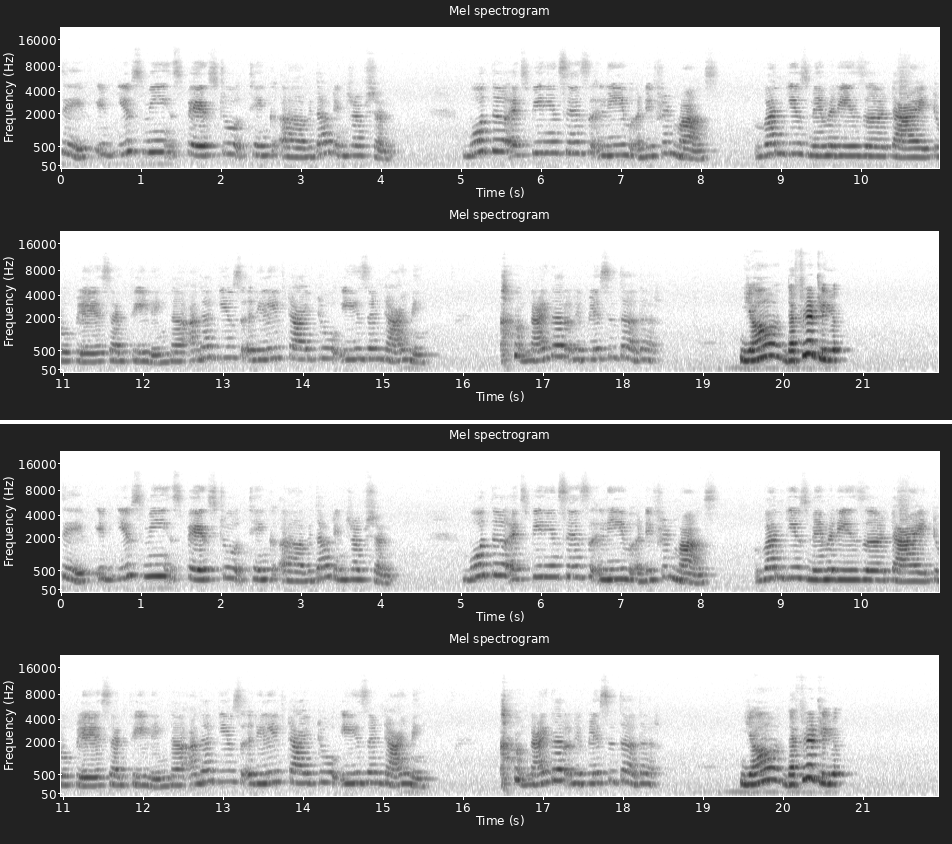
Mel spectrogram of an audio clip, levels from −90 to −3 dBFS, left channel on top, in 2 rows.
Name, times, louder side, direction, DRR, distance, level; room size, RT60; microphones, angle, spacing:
voice 1, 0.0-4.2 5.0-8.1 8.7-15.6 16.5-18.4, right 2 dB, 30° right, 1.0 m, -38 dB
voice 2, 19.5-20.7, left 4 dB, 55° left, 0.4 m, -25 dB
2.3 x 2.3 x 2.2 m
head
